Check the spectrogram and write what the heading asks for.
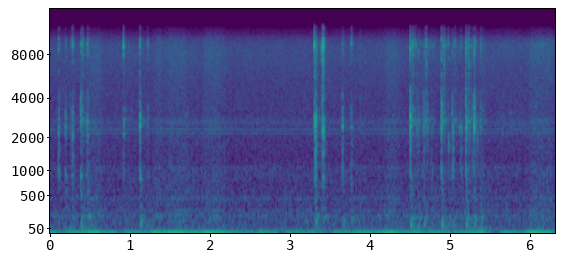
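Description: Typing on a computer keyboard: uneven key clicks, some coming in quick little runs.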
